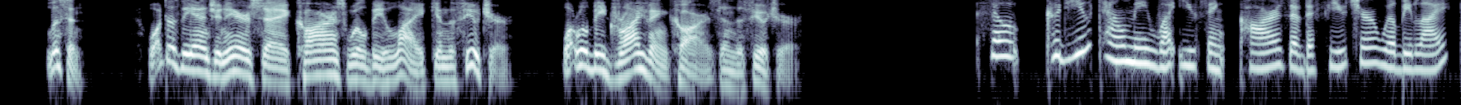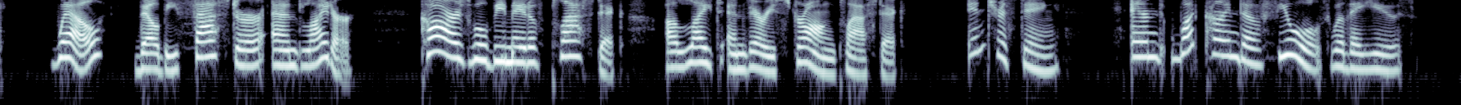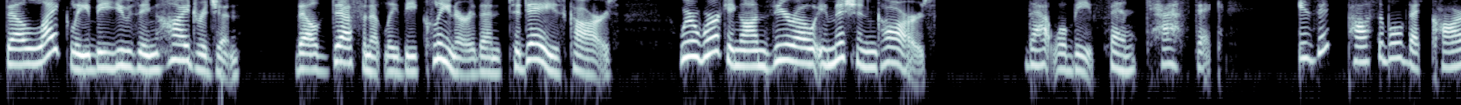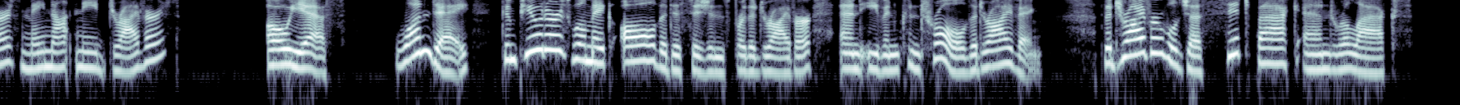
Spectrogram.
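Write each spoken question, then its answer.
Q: What does the engineer say cars will be like in the future?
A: Faster, lighter, made of strong light plastic, using hydrogen, cleaner

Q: What will be driving cars in the future?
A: Computers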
